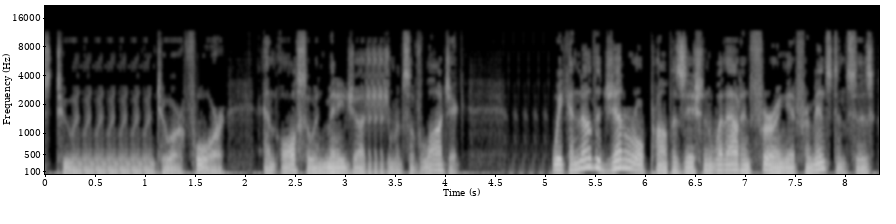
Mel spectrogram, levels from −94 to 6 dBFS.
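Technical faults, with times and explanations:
0.37–1.09 s, 3.23–3.42 s, 4.67–5.07 s, repeated frames: speech blocks of 120, 60 and 100 ms replay, giving stutters; spectrograms show identical slices copied back to back.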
